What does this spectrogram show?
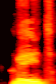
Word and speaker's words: made: Então, made in Brazil, fabricado ou feito no Brasil. Mad, feito. Rapidinho, man, short, o A bem curto. Made, o A bem longo. Made, letra E não pronunciada.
